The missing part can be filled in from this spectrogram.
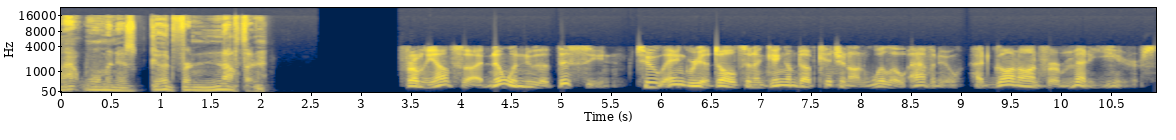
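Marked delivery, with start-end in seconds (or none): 0.0-2.0 muttered under the breath. Guy, after cursing at Myrna over the dirty floor, muttering under his breath. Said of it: "he muttered".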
